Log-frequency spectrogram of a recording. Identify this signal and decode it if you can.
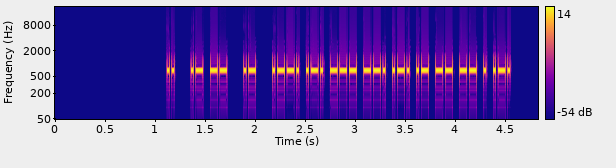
Morse code, heard as a keyed tone, about 52 wpm, 700 Hz. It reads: I AM A PROGRAMMER
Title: Common QSO Phrases Encore 50wpm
